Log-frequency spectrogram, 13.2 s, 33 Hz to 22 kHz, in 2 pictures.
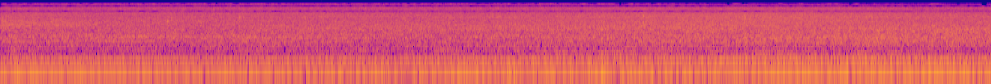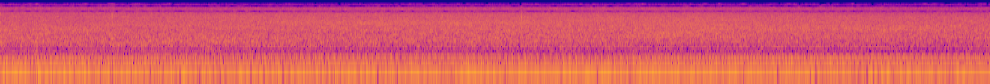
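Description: The Alfa Romeo Stelvio Quadrifoglio's 2.9-litre twin-turbo V6 idling steadily: a low hum with a hiss over it, growing a little louder about halfway through.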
